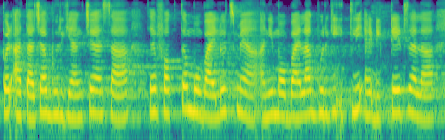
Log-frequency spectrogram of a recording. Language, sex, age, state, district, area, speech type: Goan Konkani, female, 18-30, Goa, Quepem, rural, spontaneous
